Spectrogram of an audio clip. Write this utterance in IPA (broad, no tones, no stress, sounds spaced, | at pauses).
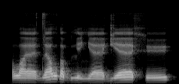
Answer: lˠ ɛː d ɛ lˠ ɾ ə˞ b lʲ ə ʎ ɛː ɡʲ ɛː x y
